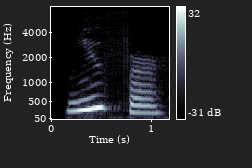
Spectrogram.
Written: nuphar

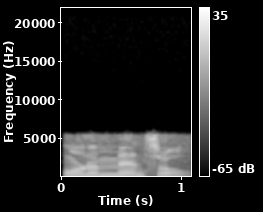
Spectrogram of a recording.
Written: ornamental

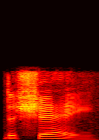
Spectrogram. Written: Canyon de Chelly National Monument

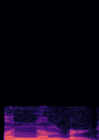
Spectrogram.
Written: unnumbered

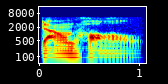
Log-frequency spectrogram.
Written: downhaul

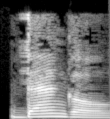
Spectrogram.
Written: danglingly

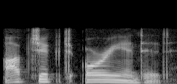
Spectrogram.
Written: object-oriented

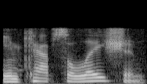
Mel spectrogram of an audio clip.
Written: encapsulation

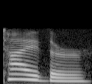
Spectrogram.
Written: tither

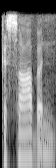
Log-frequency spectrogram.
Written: Casaubon

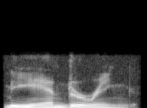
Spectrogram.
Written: meandering

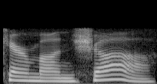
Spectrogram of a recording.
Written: Kermanshah

